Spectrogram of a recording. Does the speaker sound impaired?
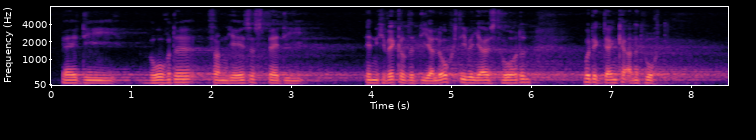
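No.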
